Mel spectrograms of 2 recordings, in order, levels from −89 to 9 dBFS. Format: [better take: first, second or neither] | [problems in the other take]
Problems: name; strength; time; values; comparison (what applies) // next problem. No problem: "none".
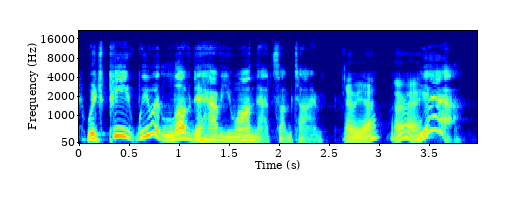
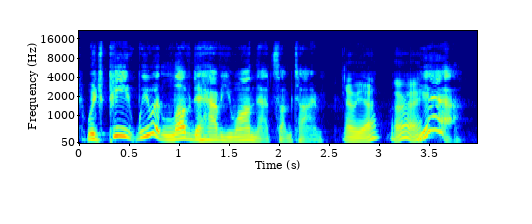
neither | none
